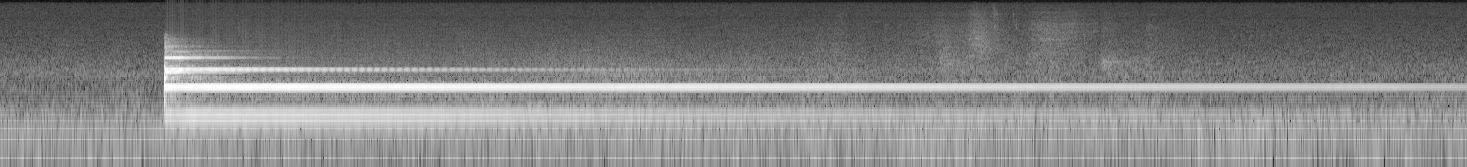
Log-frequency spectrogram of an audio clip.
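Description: A metal singing bowl struck once with a wooden striker a couple of seconds in, then ringing on with one clear tone and a lower hum, slowly fading. The brighter overtones die away within the first few seconds.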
